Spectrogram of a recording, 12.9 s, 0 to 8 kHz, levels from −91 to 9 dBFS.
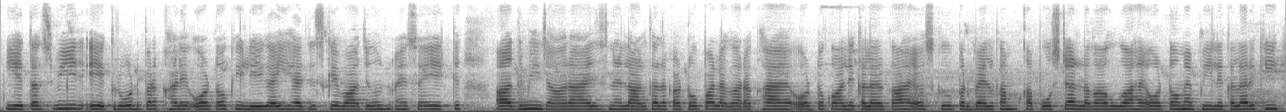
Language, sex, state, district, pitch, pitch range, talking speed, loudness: Hindi, female, Bihar, Gaya, 235 Hz, 225-240 Hz, 225 wpm, -15 LUFS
